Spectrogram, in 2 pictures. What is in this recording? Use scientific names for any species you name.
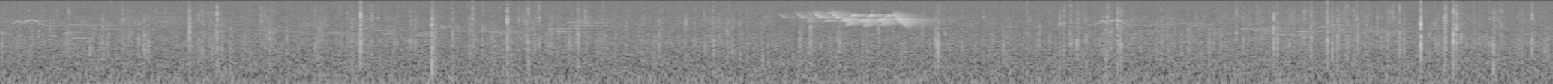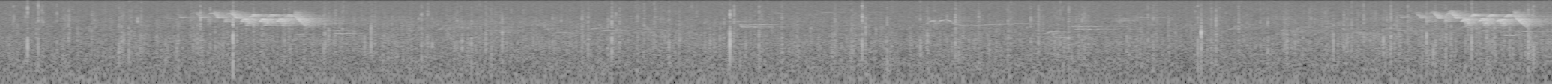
Contopus virens, Hylocichla mustelina, Pheucticus ludovicianus, Setophaga pensylvanica, Setophaga fusca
